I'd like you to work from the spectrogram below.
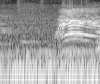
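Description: A cat gives a single rising meow near the end, heard over a loud, rumbling background.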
